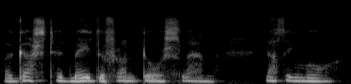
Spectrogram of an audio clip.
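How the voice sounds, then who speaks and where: A man narrating a bedtime story in a soft-spoken ASMR style, calm, hushed and deliberate. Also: fairly high pitch, gravelly, husky.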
